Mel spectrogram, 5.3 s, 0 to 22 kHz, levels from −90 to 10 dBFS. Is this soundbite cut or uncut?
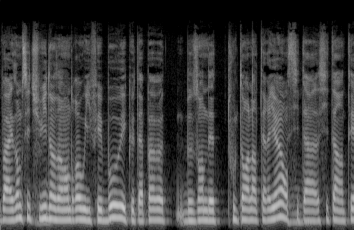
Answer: cut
